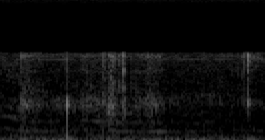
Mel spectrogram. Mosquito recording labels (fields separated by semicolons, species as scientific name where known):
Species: no mosquito; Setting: cup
